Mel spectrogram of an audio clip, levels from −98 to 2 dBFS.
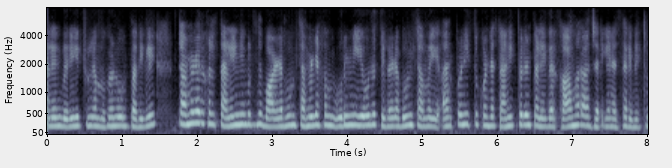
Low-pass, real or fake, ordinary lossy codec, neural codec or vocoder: none; fake; none; codec, 16 kHz, 1 kbps, FreqCodec, smaller model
